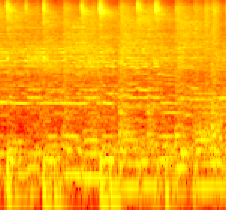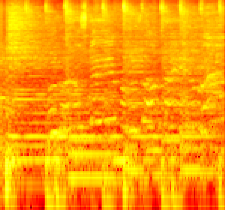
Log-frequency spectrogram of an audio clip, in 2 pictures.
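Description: Live blues band playing loud and amplified: electric guitars over a steady bass line, with a drum kit keeping time on cymbals.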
